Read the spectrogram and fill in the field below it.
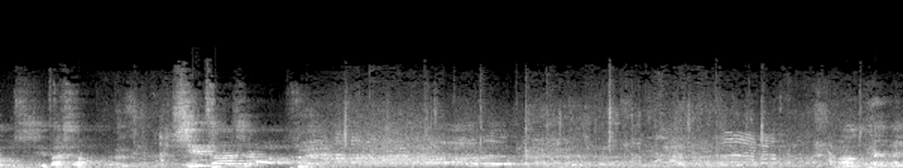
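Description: A large crowd cheers and murmurs.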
